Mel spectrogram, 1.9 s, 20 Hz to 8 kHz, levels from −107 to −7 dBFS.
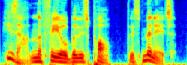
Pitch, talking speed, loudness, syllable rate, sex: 125 Hz, 320 wpm, -17 LUFS, 7.5 syllables/s, male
